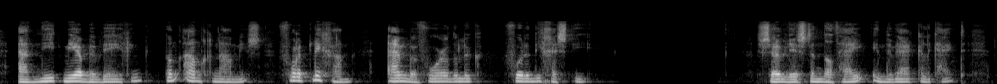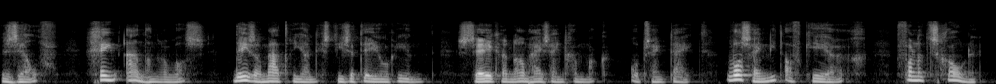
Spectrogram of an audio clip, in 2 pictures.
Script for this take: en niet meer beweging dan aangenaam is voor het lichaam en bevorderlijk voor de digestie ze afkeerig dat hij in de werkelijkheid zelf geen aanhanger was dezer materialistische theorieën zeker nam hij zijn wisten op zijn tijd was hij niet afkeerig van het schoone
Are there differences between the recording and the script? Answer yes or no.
yes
